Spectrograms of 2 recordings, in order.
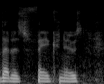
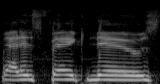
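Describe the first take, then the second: First: It is said in the speaker's normal voice. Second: It is said in an impersonated president's voice.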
